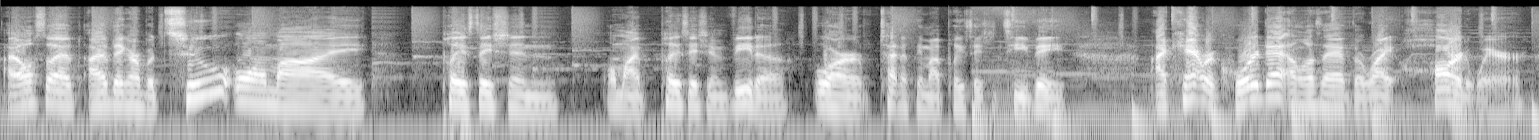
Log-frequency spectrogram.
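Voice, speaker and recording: A man's voice: medium pitch, expressive, moderate pace, a bit bright, soft background music. A man chatting casually as he livestreams a game, rambling and often repeating his phrases. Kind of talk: casual gaming stream chat.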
